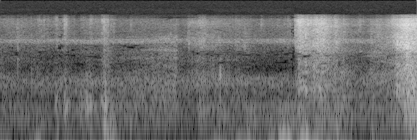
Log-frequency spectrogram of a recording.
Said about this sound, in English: I'm actually gonna go try and walk some of the dog shit off of my boots.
